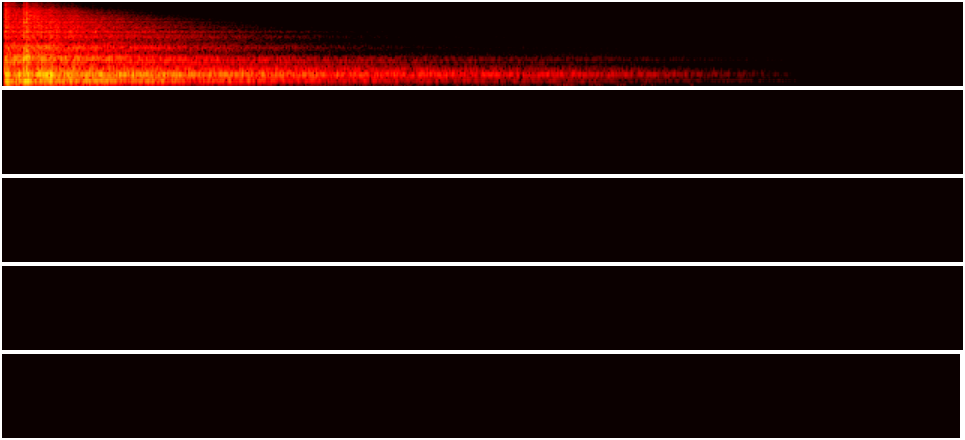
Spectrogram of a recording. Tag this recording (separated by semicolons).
reverb; impulse; hit; tunnel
